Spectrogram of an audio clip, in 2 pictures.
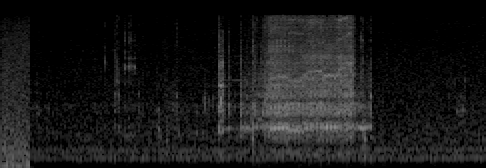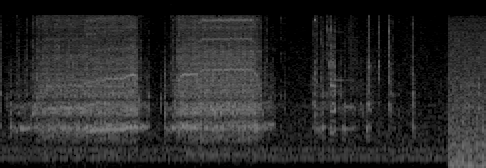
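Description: A sewing machine stitching the seams of a star quilt block, running in several bursts of rapid whirring stitches separated by short pauses and handling sounds, close and clear with no talk.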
